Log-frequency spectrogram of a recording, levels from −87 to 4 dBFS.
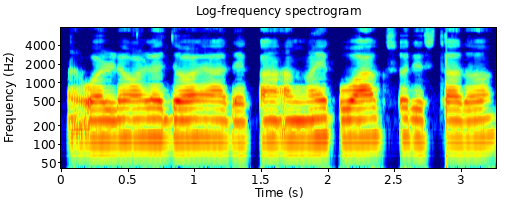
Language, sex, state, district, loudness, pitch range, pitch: Konkani, male, Goa, North and South Goa, -17 LUFS, 120-125 Hz, 125 Hz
